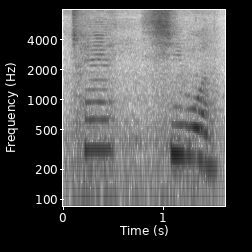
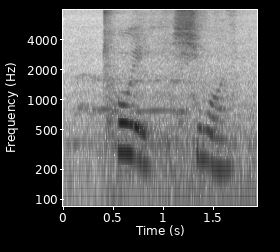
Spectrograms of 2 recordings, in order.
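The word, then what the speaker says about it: 최시원: Jadi harusnya namanya Che Siwon, bukan Choi Siwon.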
